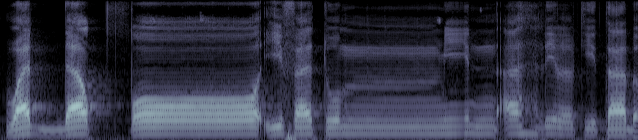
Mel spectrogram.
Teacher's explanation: Contoh ini ta ketemu th. Ta tho sama-sama di ujung lidah bertemu dengan pangkal gigi seri atas. Tapi beda sifat. Ta tipis, tho tebal. Nah, si ta masuk ke huruf th. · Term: mutajanisain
